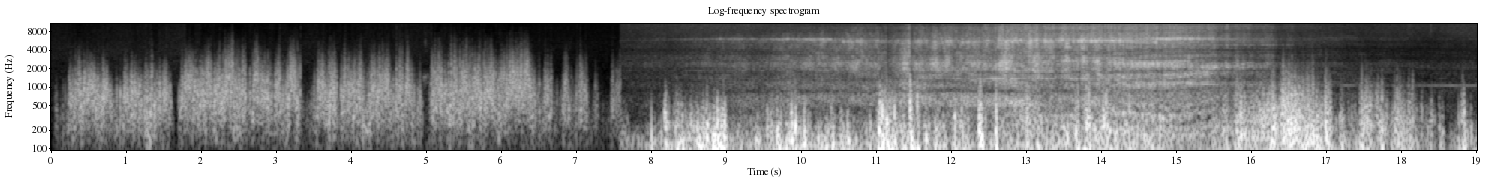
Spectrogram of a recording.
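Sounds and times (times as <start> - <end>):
wind buffeting microphone: 0.2 - 19.0
steady high hiss: 7.6 - 10.0
airliner engine noise: 7.6 - 19.0
faint thin whine: 7.6 - 19.0.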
